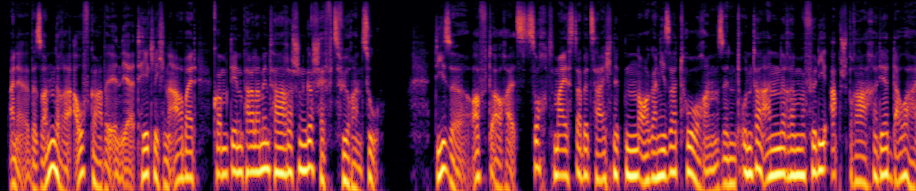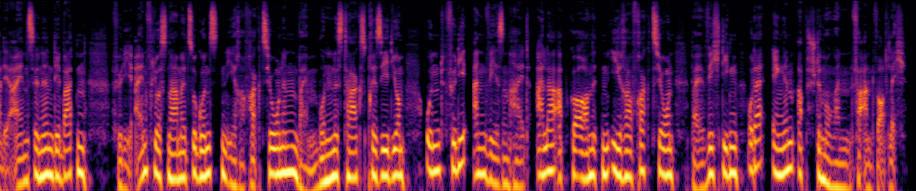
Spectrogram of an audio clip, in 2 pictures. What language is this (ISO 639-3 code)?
deu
